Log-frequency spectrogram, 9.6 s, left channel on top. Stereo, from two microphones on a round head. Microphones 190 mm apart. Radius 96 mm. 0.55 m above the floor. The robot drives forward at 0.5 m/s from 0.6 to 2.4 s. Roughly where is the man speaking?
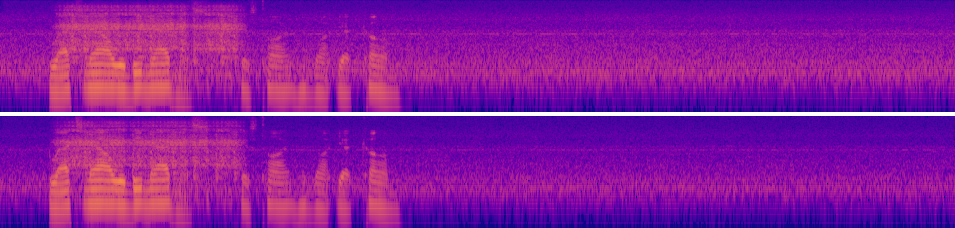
Right.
